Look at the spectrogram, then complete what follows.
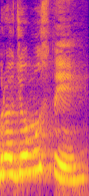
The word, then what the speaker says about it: Brojo Musti: Terus kemudian di sini ee ada lagi misalnya namanya ini Mas Hersu Broj Musti atau Braja Braja Musti mungkin ya bacanya. Oh brojo musti pakai O.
